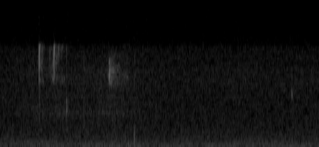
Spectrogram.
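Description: Near silence with a few faint computer mouse clicks: two close together about a quarter of a second in, and one more shortly after.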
